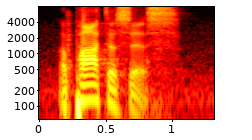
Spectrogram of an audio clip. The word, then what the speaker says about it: Apotheosis: So, but I want everybody out there, guys, Apotheosis, new record by Allegaeon.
